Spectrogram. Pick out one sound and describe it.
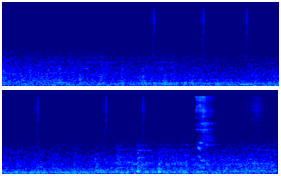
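Hands knock against a metal lattice while climbing.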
